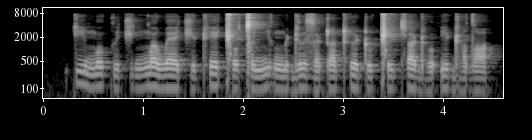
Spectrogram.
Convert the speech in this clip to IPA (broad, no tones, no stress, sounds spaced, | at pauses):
k i m o k ɯ t͡ʃ i ŋ͡m ʌ w ɛ t͡ʃ e ʈʰ e ǁ o ǀ ʌ ɲ ʌ ŋ͡m e ɖ ɯ z ʌ ʈ a ʈʰ ɯ ʈ u ǁ ɯ cʰ ʌ ɖʱ o ʔ i ɖʱ u dˤ a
